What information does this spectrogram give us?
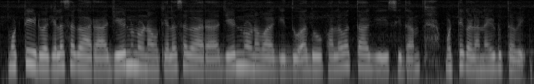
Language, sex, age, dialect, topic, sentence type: Kannada, female, 51-55, Coastal/Dakshin, agriculture, statement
